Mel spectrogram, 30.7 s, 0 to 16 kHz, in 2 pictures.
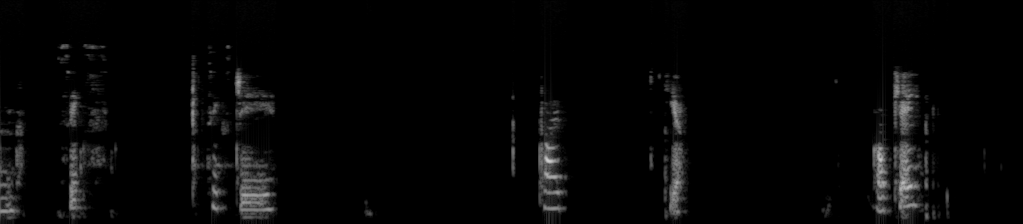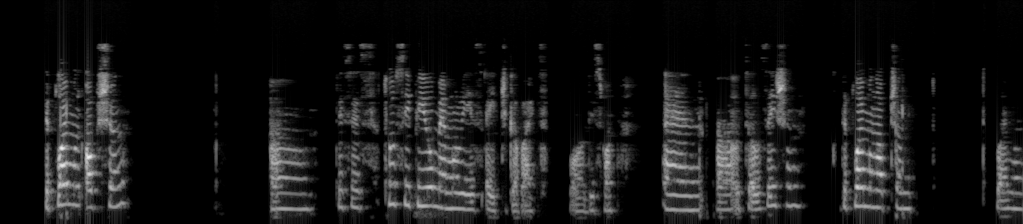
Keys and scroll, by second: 14.0 Tab, 16.4 Tab, 26.1 Tab, 29.0 Tab.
